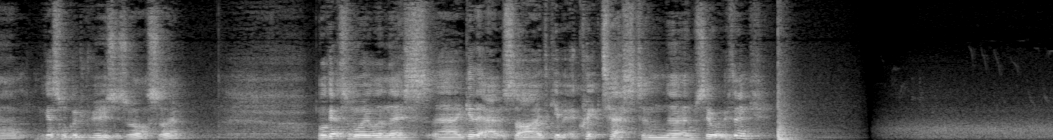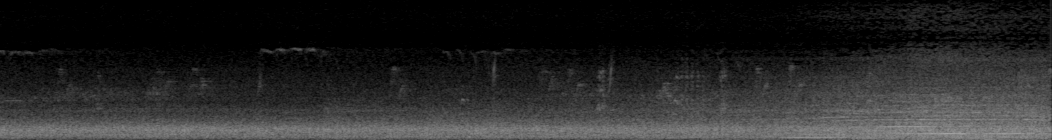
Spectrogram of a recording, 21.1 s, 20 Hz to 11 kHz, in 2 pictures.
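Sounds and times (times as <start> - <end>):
outdoor background noise: 0.0 - 21.0
faint bird chirps: 8.9 - 18.8.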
